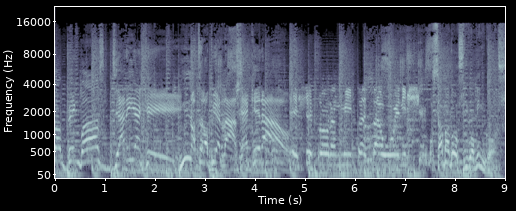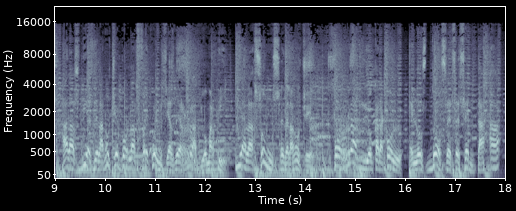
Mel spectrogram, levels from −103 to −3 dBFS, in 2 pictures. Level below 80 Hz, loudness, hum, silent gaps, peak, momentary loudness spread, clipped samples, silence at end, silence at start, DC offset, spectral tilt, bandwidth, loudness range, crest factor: -40 dBFS; -24 LUFS; none; none; -10 dBFS; 3 LU; under 0.1%; 0 s; 0 s; under 0.1%; -3.5 dB/octave; 16 kHz; 1 LU; 14 dB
